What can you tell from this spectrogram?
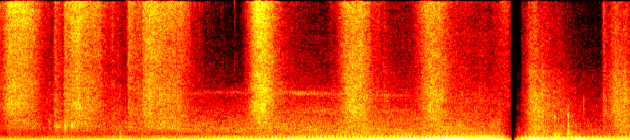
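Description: Broom swishing over dry leaves and gravel in repeated strokes, over a steady low hum that grows louder and breaks off briefly about five seconds in.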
